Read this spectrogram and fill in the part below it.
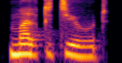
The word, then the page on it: multitude: Indian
